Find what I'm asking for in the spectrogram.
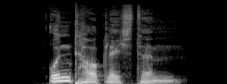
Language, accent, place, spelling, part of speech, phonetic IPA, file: German, Germany, Berlin, untauglichstem, adjective, [ˈʊnˌtaʊ̯klɪçstəm], De-untauglichstem.ogg
- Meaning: strong dative masculine/neuter singular superlative degree of untauglich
